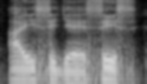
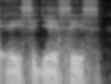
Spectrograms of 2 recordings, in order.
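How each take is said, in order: First: The first syllable sounds like 'ice'. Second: The first syllable does not sound like 'ice'. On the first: The speaker calls it right. "Ang tamang pronunciation po is eisegesis" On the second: The speaker calls it wrong. "hindi eisegesis"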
